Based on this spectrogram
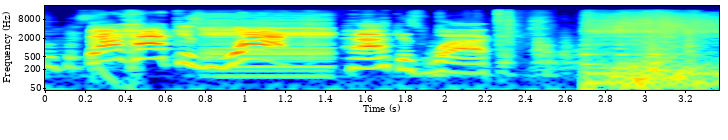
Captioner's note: buzzing noise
